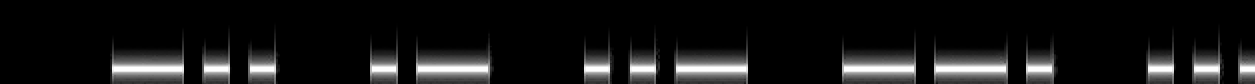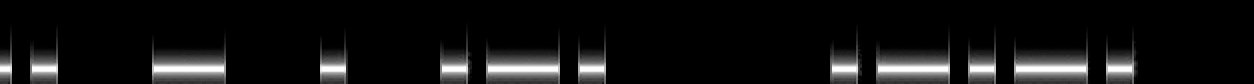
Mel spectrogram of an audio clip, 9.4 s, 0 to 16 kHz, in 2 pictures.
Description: Morse code, heard as a keyed tone, about 14 wpm, spaced as for 12 wpm, 680 Hz. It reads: DAUGHTER <AR>
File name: Morsekurs / Witze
